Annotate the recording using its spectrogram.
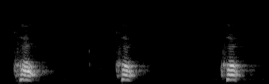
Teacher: in normal speech, we don't go oh, we just go quote, quote, quote. We just go to the T and stop.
